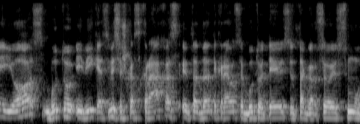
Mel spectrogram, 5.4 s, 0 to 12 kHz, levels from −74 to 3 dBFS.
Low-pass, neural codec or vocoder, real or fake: 10.8 kHz; vocoder, 44.1 kHz, 128 mel bands every 512 samples, BigVGAN v2; fake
